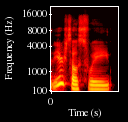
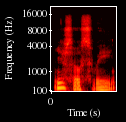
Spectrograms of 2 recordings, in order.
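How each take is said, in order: First: Said in the usual way. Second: A quiet, touched echo of the thanks; soft murmured repeat. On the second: Real, not acted. Thanking a viewer, echoing it much softer. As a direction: say it again much softer, almost to yourself.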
